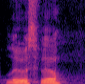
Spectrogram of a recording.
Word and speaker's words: Louisville: No, I'm pretty sure they pronounce it Louisville. – Louisville? – Yeah, I heard you. I heard you're supposed to pronounce it like you have a mouthful of spit.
